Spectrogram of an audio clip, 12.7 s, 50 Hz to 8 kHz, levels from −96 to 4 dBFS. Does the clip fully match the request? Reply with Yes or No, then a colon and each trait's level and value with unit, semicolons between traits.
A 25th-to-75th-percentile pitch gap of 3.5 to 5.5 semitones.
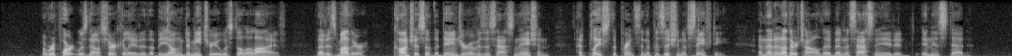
No: average, 2.9 semitones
